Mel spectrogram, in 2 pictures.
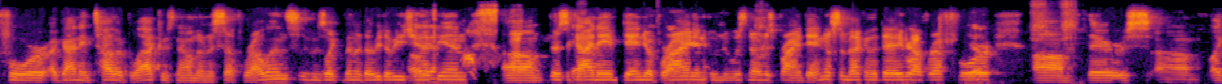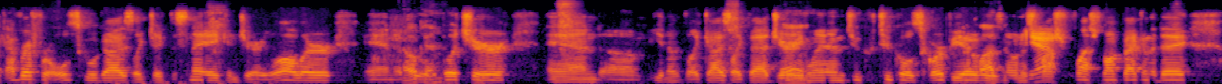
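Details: Adult male speaker; typical speech.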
